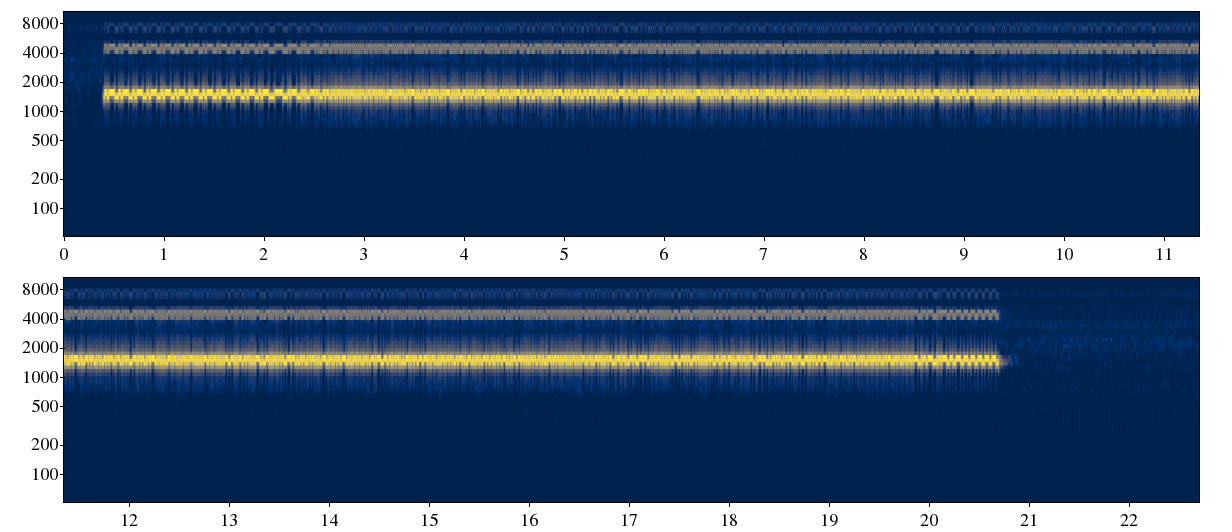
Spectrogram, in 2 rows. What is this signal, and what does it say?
NAVTEX (SITOR-B), 100 baud, 170 Hz shift, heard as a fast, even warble, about 1500 Hz centre. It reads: PH4H2 G29AU IOSFS RD5UP T514Q F2196 2668Y SBTF4 MPWF2 REXXR 2V4KG US6NU 543RX CPO49 TBXC2 7H37A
